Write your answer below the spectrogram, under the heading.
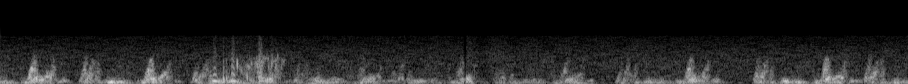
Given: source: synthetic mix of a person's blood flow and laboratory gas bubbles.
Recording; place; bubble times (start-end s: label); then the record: Doppler ultrasound of blood flow; precordium
2.09-2.85 s: bubbles
From the record:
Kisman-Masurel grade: 221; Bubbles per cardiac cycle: several, 3 to 8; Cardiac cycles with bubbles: 10 to 50%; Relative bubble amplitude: barely perceptible (0.100 to 0.250); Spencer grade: 2 (many but less than half of the cardiac periods contain bubble signals, singularly or in groups); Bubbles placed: only in the low amplitude regions of the cardiac cycle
